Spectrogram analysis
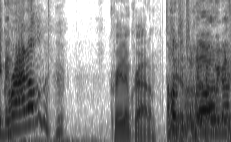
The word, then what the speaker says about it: kratom: Oh, is it kratom? Have we been saying it wrong? It's kratom?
